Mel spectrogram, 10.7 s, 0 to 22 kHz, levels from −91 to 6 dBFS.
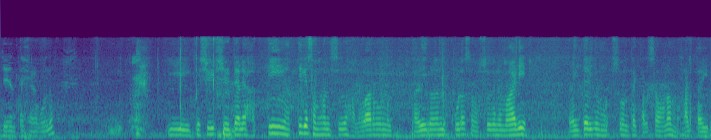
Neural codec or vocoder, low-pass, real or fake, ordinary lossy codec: codec, 16 kHz in and 24 kHz out, 2.2 kbps, FireRedTTS-2 codec; 7.2 kHz; fake; AAC, 48 kbps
